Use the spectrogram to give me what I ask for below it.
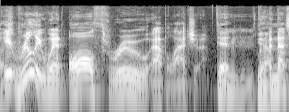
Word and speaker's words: Appalachia: it was huge it really went all through Appalachia did and that's how you say it by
